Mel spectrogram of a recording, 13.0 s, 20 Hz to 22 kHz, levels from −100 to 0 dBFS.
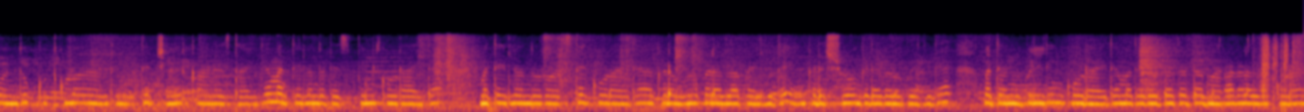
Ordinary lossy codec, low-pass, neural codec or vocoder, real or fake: Opus, 64 kbps; 7.2 kHz; none; real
